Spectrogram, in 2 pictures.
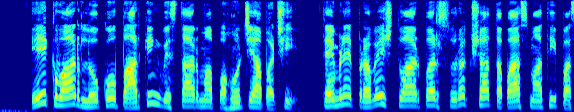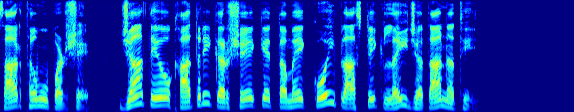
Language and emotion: Gujarati, neutral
